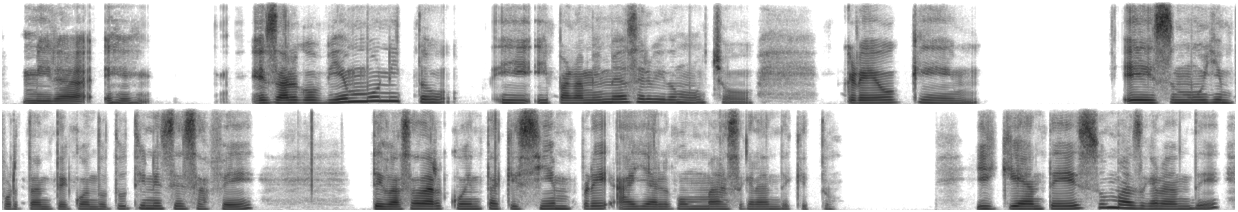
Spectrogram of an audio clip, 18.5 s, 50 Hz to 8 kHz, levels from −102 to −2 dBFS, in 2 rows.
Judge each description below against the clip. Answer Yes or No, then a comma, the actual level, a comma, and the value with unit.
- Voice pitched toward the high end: Yes, high, 195 Hz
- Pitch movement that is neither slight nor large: No, narrow, 2.3 semitones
